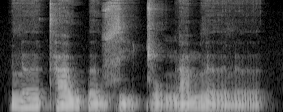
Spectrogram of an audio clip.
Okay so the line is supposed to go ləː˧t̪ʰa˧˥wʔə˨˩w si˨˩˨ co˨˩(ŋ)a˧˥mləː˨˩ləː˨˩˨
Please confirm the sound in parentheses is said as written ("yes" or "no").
yes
